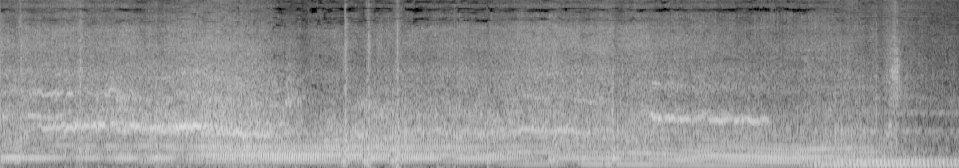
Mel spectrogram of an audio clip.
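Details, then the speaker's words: Drag car doing a burnout: under load the engine note stumbles and breaks up unevenly over tire squeal; misfire, and pulled spark plugs show two tips almost entirely melted away. "Nathan finishes off with a burnout, but listen to the engine note and you'll hear some problems."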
